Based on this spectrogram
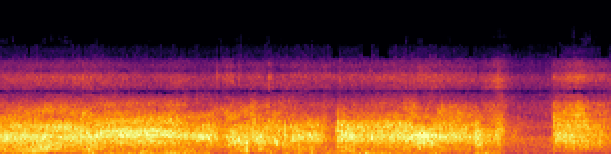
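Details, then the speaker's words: Pressure test of a boat's forward steel fuel tank before welding: loud, sharp hiss of escaping air with a few brief dips, from the tank vent; air leak from pinhole. "However, I can hear the vent leaking, so let's go check that out. Oh yeah, wow."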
